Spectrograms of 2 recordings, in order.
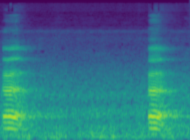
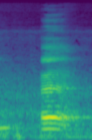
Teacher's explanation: ஹம்ஸா அது எங்கிருந்து வருது தொண்டையிலிருந்து எந்த தொண்டையிலிருந்து கீழ் தொண்டையிலிருந்து வருது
